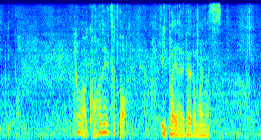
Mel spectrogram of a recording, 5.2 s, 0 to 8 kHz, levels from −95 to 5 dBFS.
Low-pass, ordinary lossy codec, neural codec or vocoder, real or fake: 7.2 kHz; none; codec, 16 kHz, 4 kbps, X-Codec, WavLM features, trained on Multilingual LibriSpeech; fake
